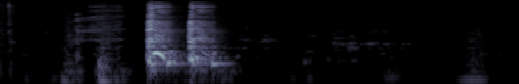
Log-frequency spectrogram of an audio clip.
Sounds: Cough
